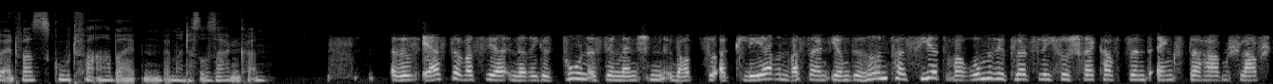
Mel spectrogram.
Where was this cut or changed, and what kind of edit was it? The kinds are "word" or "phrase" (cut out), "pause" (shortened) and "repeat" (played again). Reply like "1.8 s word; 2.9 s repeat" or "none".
none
